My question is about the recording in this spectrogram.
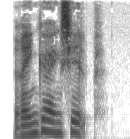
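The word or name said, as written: RENGØRINGSHJÆLP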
